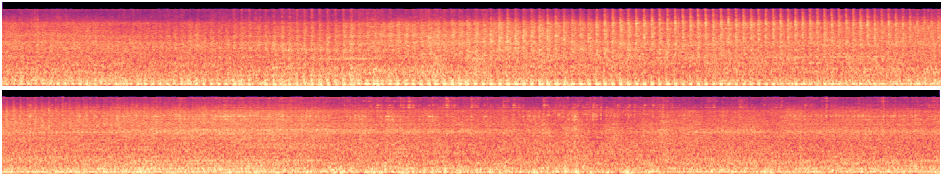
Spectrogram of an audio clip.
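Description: Traffic rumbles along a busy road.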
